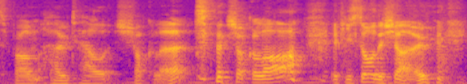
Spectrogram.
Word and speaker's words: Chocolat: And we have here some chocolates from Hotel Chocolat. Chocolat. If you saw the show, you'll hear that I pronounced it Chocolat and Steph pronounced it Hotel Chocolate.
